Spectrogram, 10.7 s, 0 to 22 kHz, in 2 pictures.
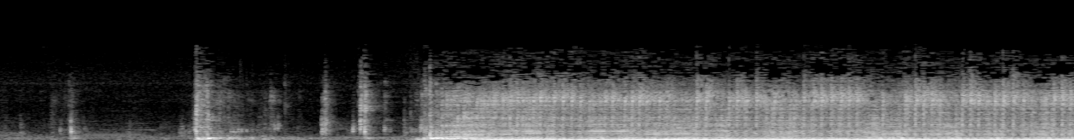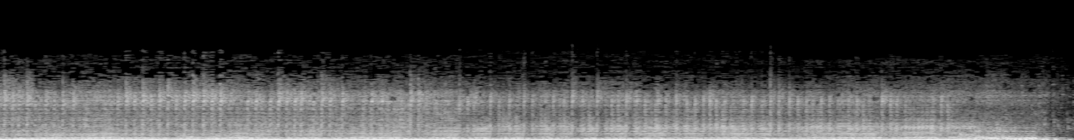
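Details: Rovan 29cc two-stroke in a Rovan 5B RC car with a Dragonfly pipe, first start after an engine-failure rebuild with gasket maker still wet: a few pull-start tugs, then it catches and holds a steady, buzzy idle without misfires.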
